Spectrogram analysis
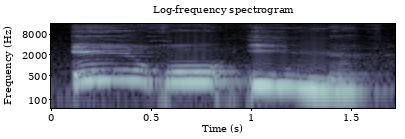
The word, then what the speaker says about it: héroïne: Je te lis plus particulièrement ce mot-ci, une héroïne. Rappelle-toi, le tréma sur le i signifie que tu dois prononcer le i. Il ne peut pas se marier avec les lettres qui sont autour de lui.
